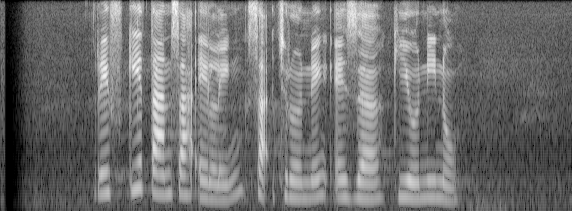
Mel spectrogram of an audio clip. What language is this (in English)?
Javanese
